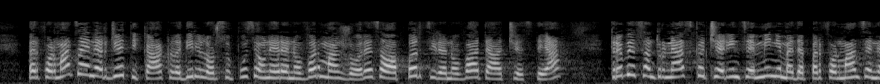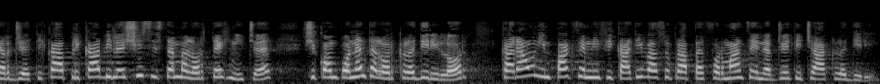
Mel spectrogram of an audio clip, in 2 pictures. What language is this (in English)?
Romanian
